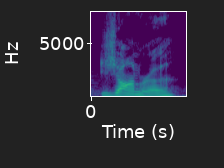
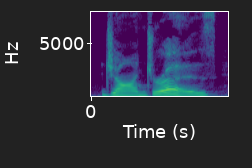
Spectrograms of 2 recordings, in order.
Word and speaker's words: genre: genre or as my 8th grade English teacher used to pronounce it John dres is a way through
